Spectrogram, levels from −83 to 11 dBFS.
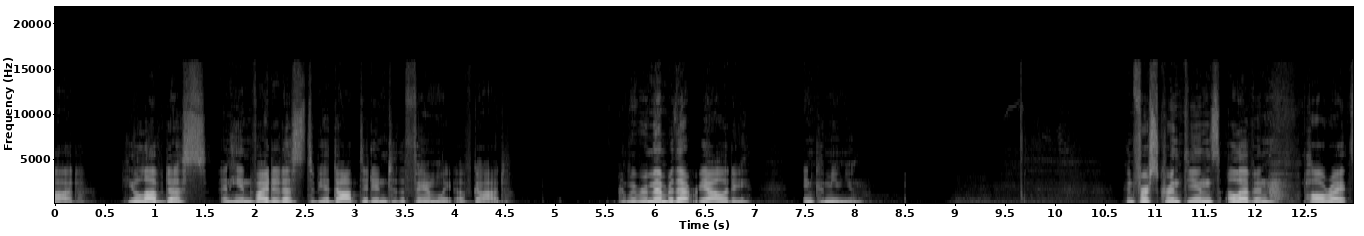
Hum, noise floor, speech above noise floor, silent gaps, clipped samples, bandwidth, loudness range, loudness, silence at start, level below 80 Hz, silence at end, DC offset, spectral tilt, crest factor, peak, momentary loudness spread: none; -76 dBFS; 54 dB; none; under 0.1%; 15.5 kHz; 12 LU; -24 LUFS; 0 s; -52 dBFS; 0.1 s; under 0.1%; -6.5 dB/octave; 20 dB; -4 dBFS; 14 LU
